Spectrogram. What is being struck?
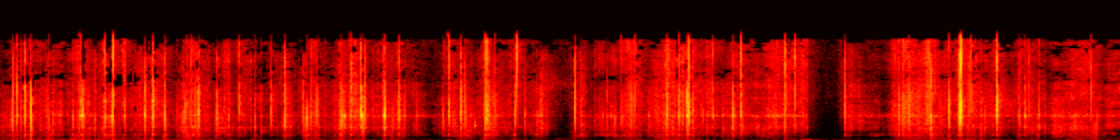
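Ridged wooden massage roller.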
